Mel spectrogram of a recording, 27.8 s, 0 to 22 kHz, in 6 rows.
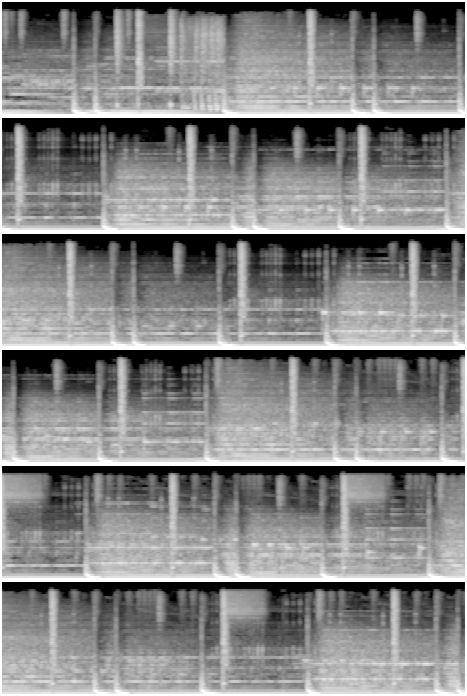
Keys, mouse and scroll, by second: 0.5-1.0 scroll down 1, 1.2-3.2 drag, 2.6 typing, 3.2 scroll up 1, 5.4-12.9 drag, 12.9 right click, 13.8 scroll up 1, 16.1-21.6 drag, 19.6 typing, 21.6-22.0 scroll up 1, 22.5-24.4 drag, 22.5 typing, 24.4-24.8 scroll down 1, 27.1-27.7 drag.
